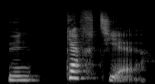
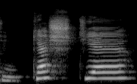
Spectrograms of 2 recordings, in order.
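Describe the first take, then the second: First: The middle consonant is an f sound. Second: The middle consonant is a sh sound. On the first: The speaker calls it right. "So notice the f sound" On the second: The speaker calls it wrong. "it's not une cachetière"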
